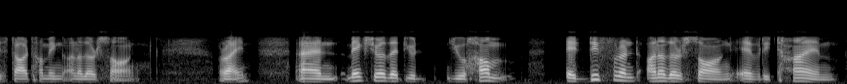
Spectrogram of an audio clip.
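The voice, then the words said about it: Indian accent. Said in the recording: “my Indian accent”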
